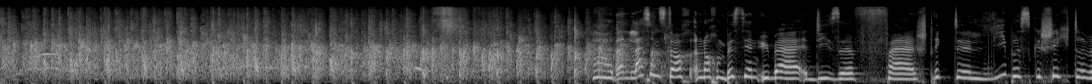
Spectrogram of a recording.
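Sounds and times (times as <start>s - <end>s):
audience applause: 0.0s - 6.6s
speech: 6.2s - 10.9s.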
